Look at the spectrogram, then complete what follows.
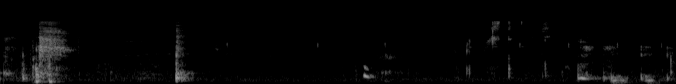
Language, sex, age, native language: Icelandic, female, 13, Icelandic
